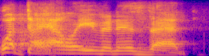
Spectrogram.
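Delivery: imitated old man voice. Retelling a viral video, quoting the old man in the yard: imitating an old man. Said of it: "And the old man goes".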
